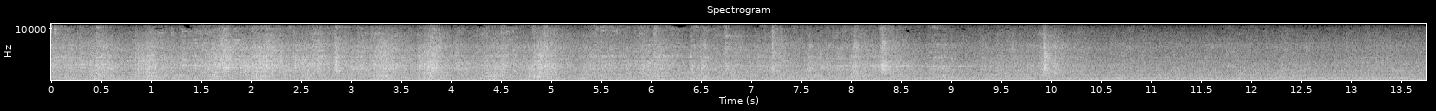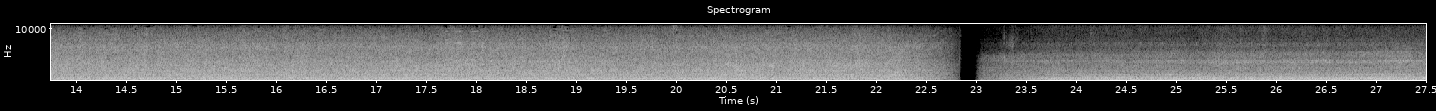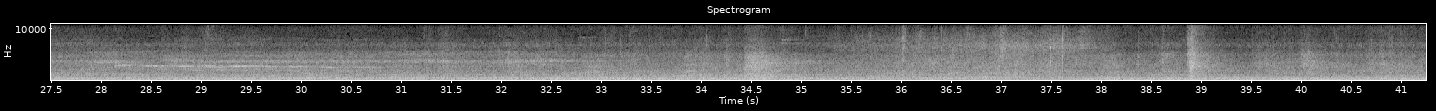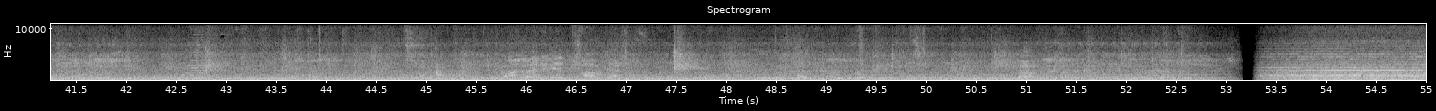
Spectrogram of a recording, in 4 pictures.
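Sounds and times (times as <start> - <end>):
train wheels clicking over rail joints: 0.0 - 10.6
train rumbling past: 0.0 - 55.0
steady low drone: 9.1 - 55.0.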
